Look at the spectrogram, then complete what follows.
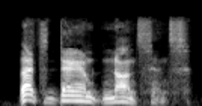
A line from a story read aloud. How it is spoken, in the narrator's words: snapped Potter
